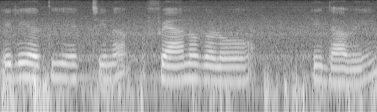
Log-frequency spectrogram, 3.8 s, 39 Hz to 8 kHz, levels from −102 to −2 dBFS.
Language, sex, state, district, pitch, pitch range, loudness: Kannada, female, Karnataka, Bangalore, 175 Hz, 155-185 Hz, -18 LUFS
